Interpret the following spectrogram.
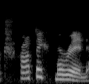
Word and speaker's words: Tropic Marin: Now, first and foremost, is it Tropic Marin or Tropic Marin?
